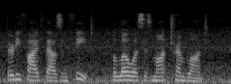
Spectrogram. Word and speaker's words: Mont Tremblant: Ladies and gentlemen, as we continue our flight at 35,000 ft, below us is Mont Tremble. Mont Tremble, French pronunciation, Montrabla is a mountain of the Laurentian Mountains, reaching an altitude of 932 me.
